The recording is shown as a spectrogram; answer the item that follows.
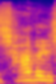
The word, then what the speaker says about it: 샤를: 그 왕정이 부활 했을 때 굉장히 도망 이 샤를 14 라고 하는 왕인데 발음을 주의해야 됩니다 자를 10세 이 샤를 10세가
